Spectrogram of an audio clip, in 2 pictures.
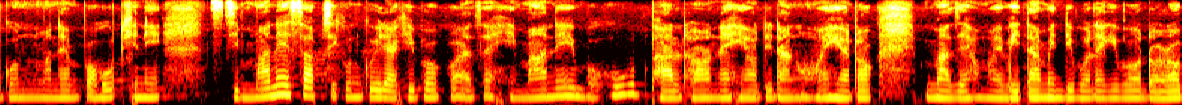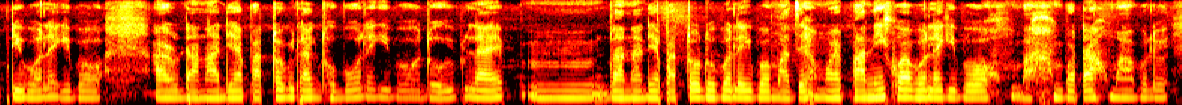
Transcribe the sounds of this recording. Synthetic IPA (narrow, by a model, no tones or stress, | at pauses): kunmanɛbɔɦutkʰinisimanejsapsikunkoɹidakʰibɔpɔɹazɛimanejbohut̚bʱaldʱɔɹɔnɛxiɦɔ̃tidaŋɔɦɔjhiɦɔ̃tɔkmazɛxɔmɔjɔbʱitamindibɔlaɡibɔdɔɹɔpdibɔlaɡibɔaɹudanadijapatːɔbilak̚dʱubɔlaɡibɔdʱujbilaj | danadijapatɹɔdʱubɔlaɡibɔmazɛxɔmɔjɔpanikʰʊwabɔlaɡibɔbɔtaxɔmabɔloj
